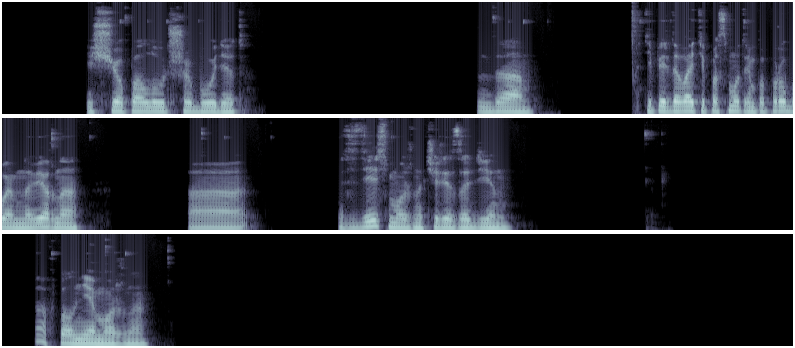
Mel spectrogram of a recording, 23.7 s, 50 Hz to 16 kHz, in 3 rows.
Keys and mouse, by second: 1.4 shift+middle click, 2.0-4.0 middle drag, 4.2 shift+middle click, 4.5 Tab, 5.1 middle click, 5.5 middle click, 6.2 middle click, 6.7 middle click, 10.5 alt+shift+click, 11.2 alt+shift+click, 12.3-13.4 middle drag, 14.3 ctrl+x, 15.3 middle click, 16.2 shift+middle click, 16.9 shift+middle click, 17.6 alt+click, 18.7 alt+shift+click, 19.2 alt+shift+click, 19.7 alt+shift+click, 21.3 ctrl+x, 22.1 shift+middle click, 22.5 shift+middle click, 22.8 middle click, 23.5 shift+middle click.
